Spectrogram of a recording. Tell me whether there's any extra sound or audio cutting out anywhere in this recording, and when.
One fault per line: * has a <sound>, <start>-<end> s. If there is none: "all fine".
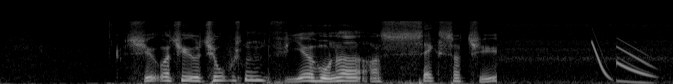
* has a chirp, 5.9-6.6 s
